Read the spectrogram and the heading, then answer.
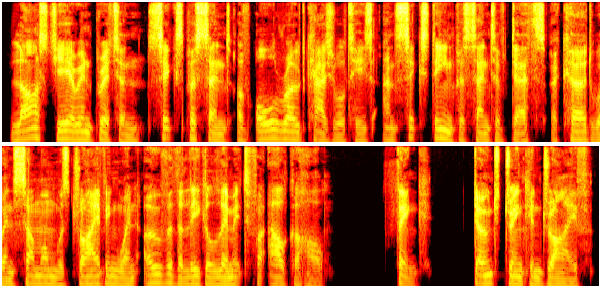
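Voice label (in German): UK English Werbung Neutral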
